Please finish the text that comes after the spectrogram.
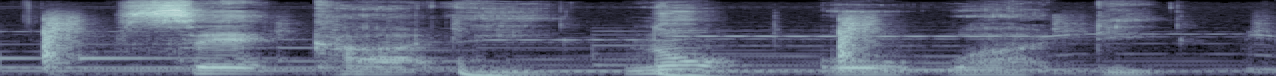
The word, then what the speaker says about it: SEKAI NO OWARI: SEKAI NO OWARI, right? So SEKA, S-E-K-A. S-E is one sound syllable. Se, K-A, ka. I is one of the 5, A-E-I-O-U, single vowel sound. So SEKAI NO OWARI.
